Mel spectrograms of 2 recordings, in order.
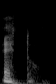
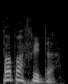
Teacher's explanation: Chilean Spanish is known for aspiration of the sound s when it occurs before a consonant or at the end of a word. For example, esto, meaning this, becomes esto.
